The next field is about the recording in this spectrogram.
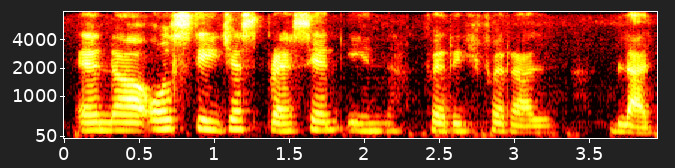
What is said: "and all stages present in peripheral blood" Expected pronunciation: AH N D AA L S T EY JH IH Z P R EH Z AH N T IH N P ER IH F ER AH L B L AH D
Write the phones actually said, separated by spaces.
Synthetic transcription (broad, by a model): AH N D AA L S T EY JH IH S P R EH S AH N T IH N F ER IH F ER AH L B L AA D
